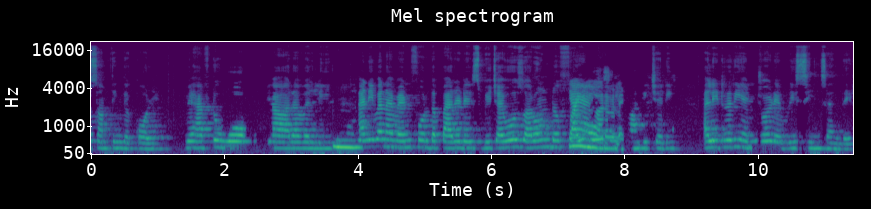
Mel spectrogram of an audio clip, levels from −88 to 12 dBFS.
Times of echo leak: 2.08-2.28

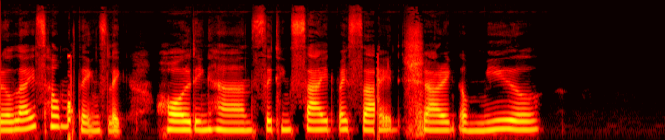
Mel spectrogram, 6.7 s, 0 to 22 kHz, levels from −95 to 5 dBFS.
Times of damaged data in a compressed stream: 0.64-0.72, 3.70-3.79

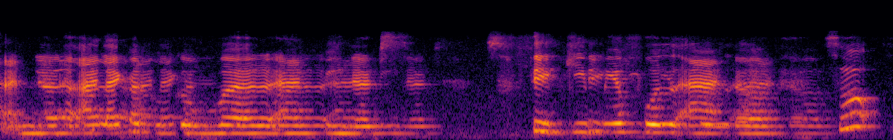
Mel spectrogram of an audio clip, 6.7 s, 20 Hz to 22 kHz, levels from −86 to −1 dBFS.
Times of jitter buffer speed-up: none

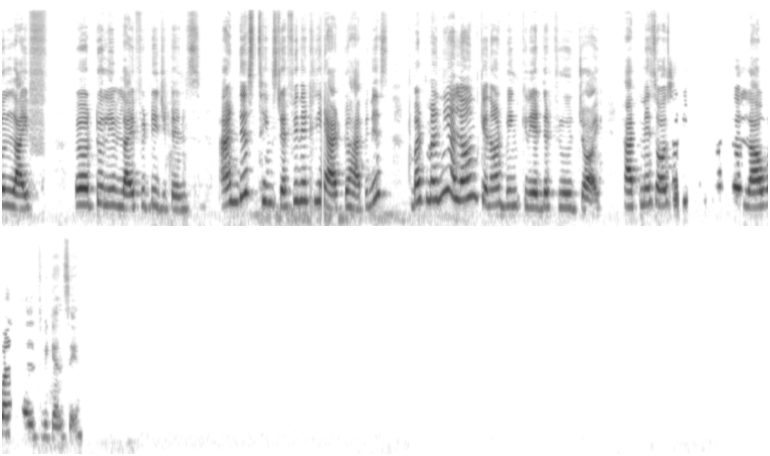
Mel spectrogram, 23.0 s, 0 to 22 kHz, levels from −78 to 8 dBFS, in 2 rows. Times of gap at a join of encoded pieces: 4.79-4.84, 10.84-10.86, 16.86-16.88

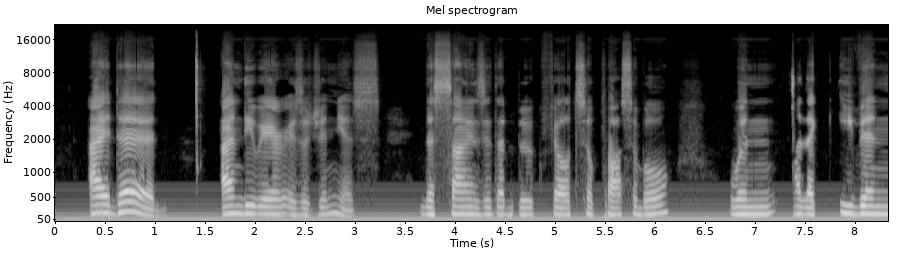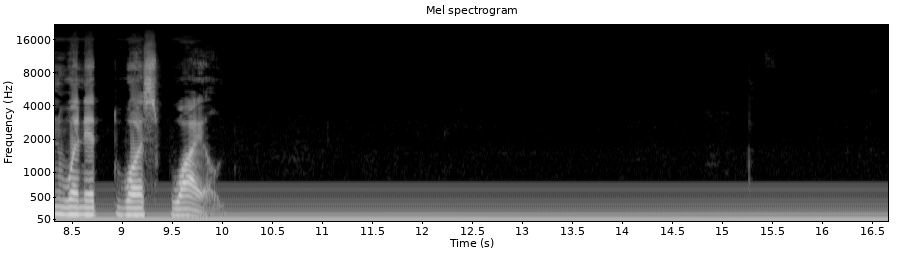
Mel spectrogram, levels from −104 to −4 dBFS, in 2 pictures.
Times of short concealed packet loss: none

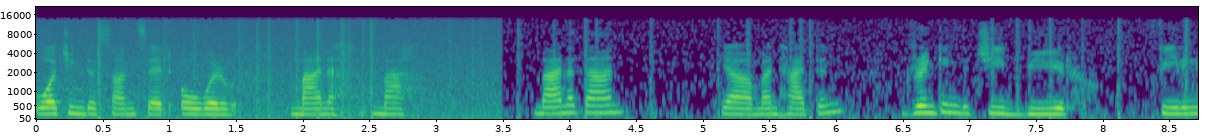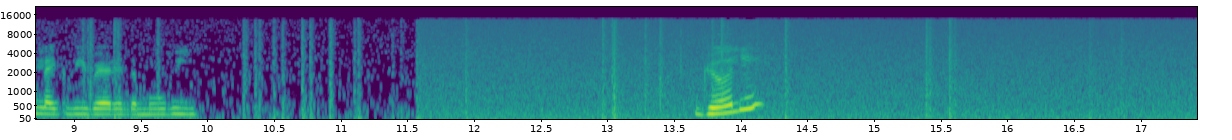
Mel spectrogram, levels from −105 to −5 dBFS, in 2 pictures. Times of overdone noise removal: 3.49-11.58

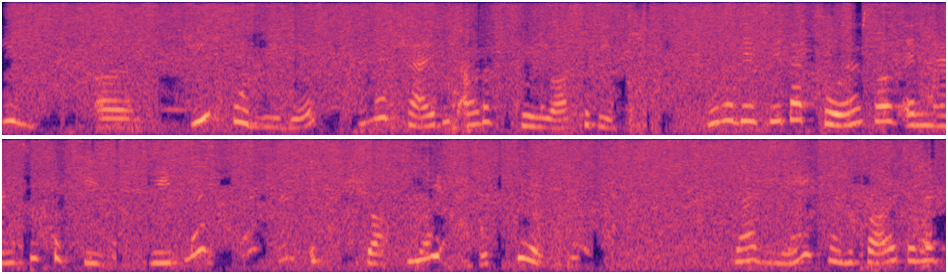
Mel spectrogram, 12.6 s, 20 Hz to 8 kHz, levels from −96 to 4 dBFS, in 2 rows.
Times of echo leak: 9.09-9.14

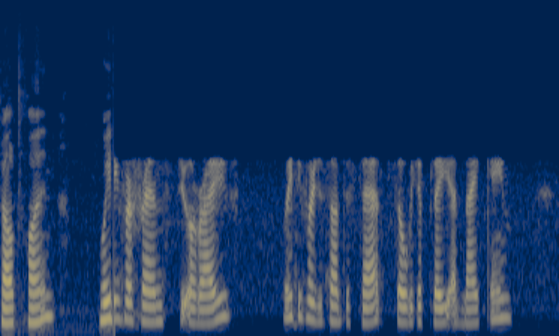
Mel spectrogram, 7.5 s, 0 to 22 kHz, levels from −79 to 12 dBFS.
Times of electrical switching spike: none

